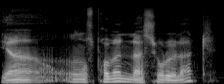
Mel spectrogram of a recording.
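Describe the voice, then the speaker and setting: A man's voice: on the low side, a little fast, no room sound. A man making a prank phone call, earnest and plausible.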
